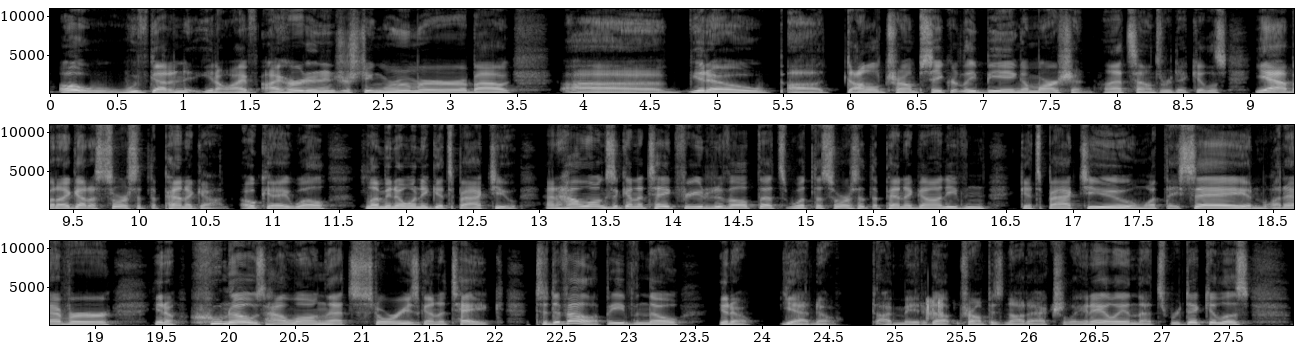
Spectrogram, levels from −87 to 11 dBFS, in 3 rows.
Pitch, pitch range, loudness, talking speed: 165 Hz, 135-180 Hz, -22 LUFS, 230 wpm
